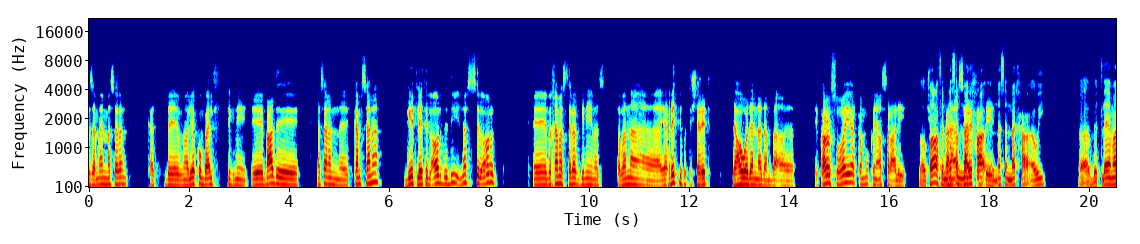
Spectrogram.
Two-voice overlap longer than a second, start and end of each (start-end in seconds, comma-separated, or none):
16.7-18.2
